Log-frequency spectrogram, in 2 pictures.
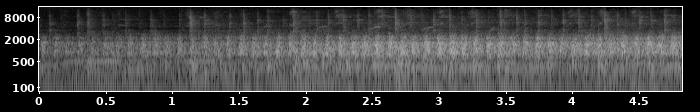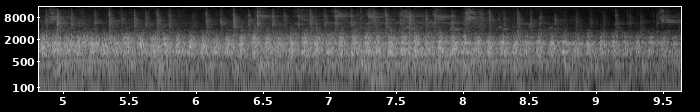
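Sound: train passing by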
